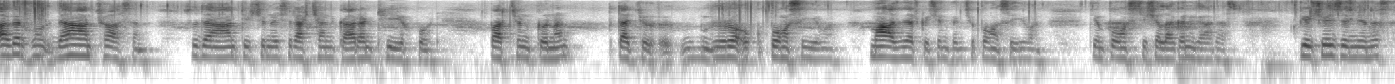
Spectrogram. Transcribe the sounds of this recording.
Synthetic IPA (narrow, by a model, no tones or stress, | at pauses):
ɐɡɐɾɦud̪aːnt͡ʃʰuasɐnsud̪aːnt̪it͡ʃʰinɐsɾat͡ʃʰankaːɾɐnʈʰiːkʰpʰonʲpat̪t͡ʃʰunkənɐn | t̪at͡ʃʰu | ɾopõːsɨjiʋɐn | maːznɐɾkɨt͡ʃʰinkɐnt͡ʃʰupõːsɨjiʋɐn | t̪inpõːst͡ʃit͡ʃʰilɐɡɐnɡaːɾɐspʲet͡ʃʰojzɨminɐs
